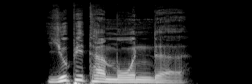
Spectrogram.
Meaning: nominative/accusative/genitive plural of Jupitermond
- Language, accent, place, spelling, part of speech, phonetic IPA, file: German, Germany, Berlin, Jupitermonde, noun, [ˈjuːpitɐˌmoːndə], De-Jupitermonde.ogg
